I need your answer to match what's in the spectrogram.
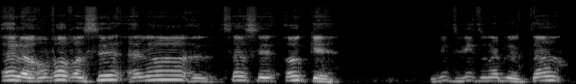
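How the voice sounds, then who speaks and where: A man from Congo teaching a Kikongo language lesson, talking informally, often pausing and restarting while he searches for words. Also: a little high, darkish tone. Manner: halting, searching for words, many fillers and restarts.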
